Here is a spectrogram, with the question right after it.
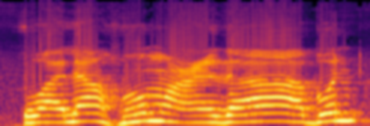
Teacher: میم ساکن کے بعد عین آ رہا ہے، اظہار شفوی کا قاعدہ ہو رہا ہے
